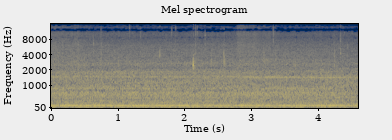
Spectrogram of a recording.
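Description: Egg-dipped bread slices sizzling in hot cooking oil in a frying pan, with scattered small pops and crackles. A steady low hum runs underneath.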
